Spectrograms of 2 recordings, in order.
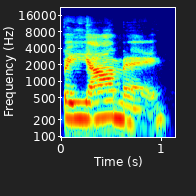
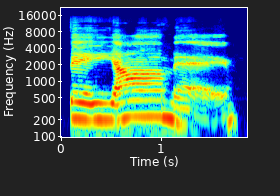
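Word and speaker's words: Baiame: It says Bayame. Bayame is how it says.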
